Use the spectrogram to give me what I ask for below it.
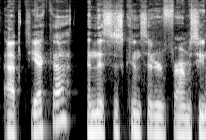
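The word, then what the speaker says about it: Аптека: of us North Americans looks like Antica, but I have been corrected that it is pronounced Aptieca, and this is considered pharmacy number 1 for this task.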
